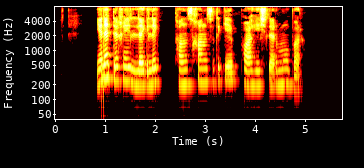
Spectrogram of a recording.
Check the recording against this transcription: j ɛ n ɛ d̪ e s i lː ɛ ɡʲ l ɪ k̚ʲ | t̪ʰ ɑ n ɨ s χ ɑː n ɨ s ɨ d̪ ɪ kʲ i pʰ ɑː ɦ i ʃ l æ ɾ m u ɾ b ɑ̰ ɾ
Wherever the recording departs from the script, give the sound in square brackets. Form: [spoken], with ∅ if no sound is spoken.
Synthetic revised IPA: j ɛ n ɛ d̪ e [χ] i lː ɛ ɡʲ l ɪ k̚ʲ | t̪ʰ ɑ n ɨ s χ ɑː n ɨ s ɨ d̪ ɪ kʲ i pʰ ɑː ɦ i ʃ l æ ɾ m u [∅] b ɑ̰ ɾ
